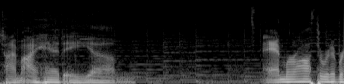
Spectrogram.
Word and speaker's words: Anorith: Anorith, that's how you say it in Armaldo.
